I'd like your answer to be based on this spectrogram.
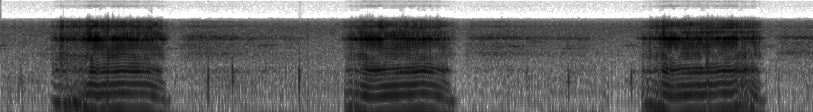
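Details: Person asleep, recorded by someone else: loud, regular, rattling snores on each in-breath, about three in eight seconds, with quiet breathing between; snoring.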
